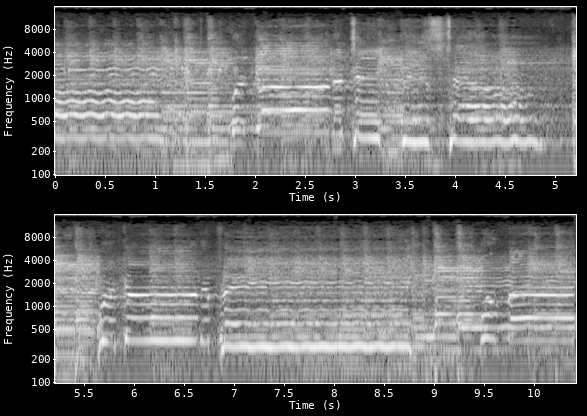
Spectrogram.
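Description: Live band music: two acoustic guitars and an electric guitar playing a song with singing, with wavering sung notes at the start and long held notes through the middle.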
